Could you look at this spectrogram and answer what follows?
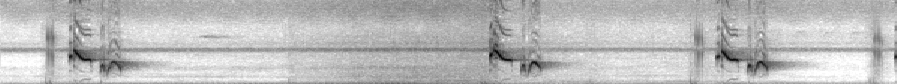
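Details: Ashy prinia song of sharp descending chirps paired with a lower buzzy note, given in spaced bursts, while a low rumbling noise swells in the middle and a constant high tone runs beneath.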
